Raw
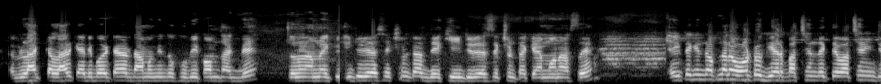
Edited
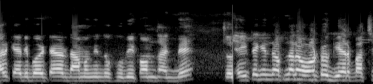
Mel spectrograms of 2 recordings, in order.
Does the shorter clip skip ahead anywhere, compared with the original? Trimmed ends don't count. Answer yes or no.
yes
